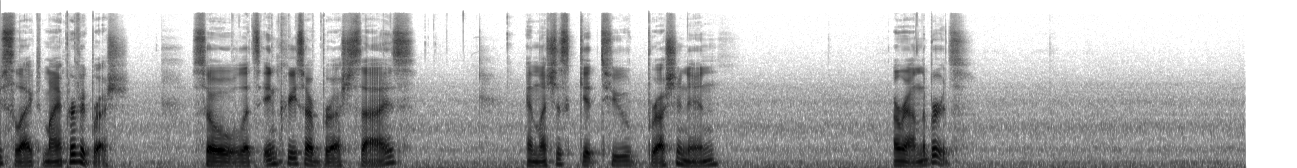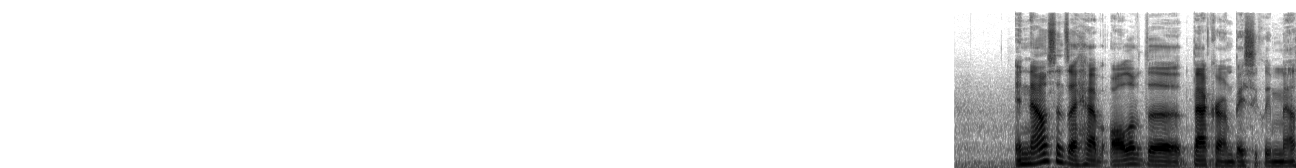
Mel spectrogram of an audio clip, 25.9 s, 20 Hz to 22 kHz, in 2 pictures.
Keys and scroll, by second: 2.3 ].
